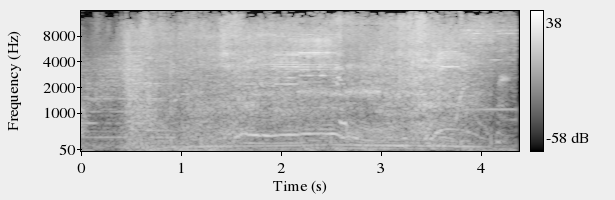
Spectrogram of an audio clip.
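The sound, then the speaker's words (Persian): A solar-powered race car driving: a steady, loud rushing roar with a wavering tone running through it, sustained for about four seconds with no voices. “وای ماشین مسابقه خورشیدیت خیلی قویه”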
